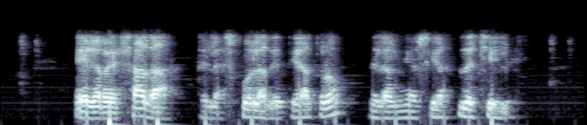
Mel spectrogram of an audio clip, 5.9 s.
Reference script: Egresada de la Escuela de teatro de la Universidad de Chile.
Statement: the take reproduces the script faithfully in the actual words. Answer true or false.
true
